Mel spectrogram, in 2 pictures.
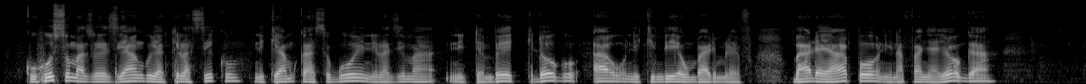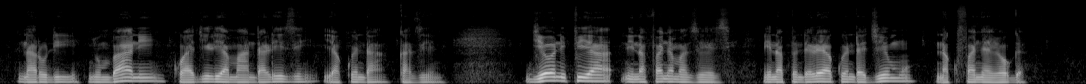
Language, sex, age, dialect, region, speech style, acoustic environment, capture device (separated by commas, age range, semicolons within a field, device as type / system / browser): Swahili, male, 35-44, Tanzania - Dar es Salaam, Tanzania, relaxed, music, desktop / Linux / Chrome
